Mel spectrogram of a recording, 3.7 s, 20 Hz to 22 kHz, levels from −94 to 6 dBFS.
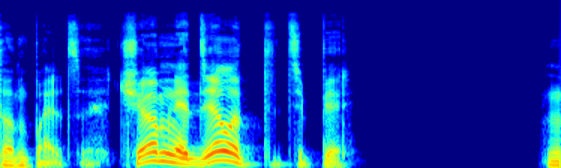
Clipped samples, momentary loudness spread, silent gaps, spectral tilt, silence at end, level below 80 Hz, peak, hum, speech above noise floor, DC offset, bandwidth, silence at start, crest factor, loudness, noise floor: under 0.1%; 19 LU; 2.44-3.58 s; -6 dB/octave; 0 s; -54 dBFS; -8 dBFS; none; over 68 dB; under 0.1%; 13.5 kHz; 0 s; 16 dB; -21 LUFS; under -90 dBFS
